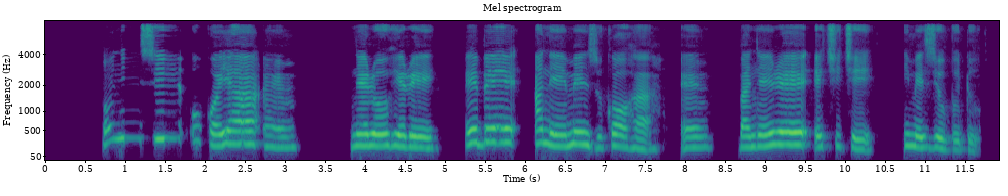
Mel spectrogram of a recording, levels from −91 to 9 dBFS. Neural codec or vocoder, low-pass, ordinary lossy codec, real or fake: vocoder, 22.05 kHz, 80 mel bands, Vocos; 7.2 kHz; none; fake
